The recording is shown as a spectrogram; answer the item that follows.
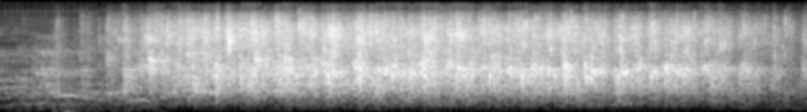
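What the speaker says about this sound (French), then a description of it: "J'ai jamais été applaudi de même par les gens d'ici" A church audience breaks into sustained applause that swells quickly, holds steady and dense for several seconds, then begins to taper off, with no talking over it.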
